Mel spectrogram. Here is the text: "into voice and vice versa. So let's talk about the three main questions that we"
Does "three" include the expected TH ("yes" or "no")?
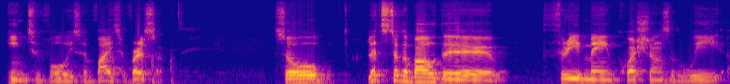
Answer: yes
